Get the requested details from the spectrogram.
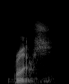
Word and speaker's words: Browsh: I'm pretty sure it's how you say it, Browsh.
